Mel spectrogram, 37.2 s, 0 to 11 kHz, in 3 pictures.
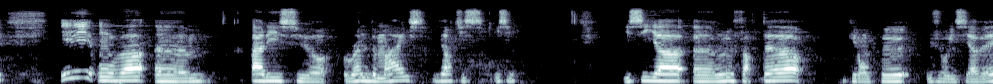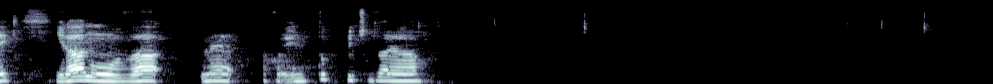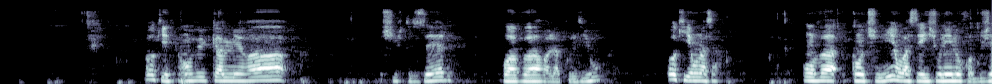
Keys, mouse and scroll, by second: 8.6-11.5 drag, 18.2-18.6 scroll down 2, 18.6-21.2 middle drag, 21.2-23.4 drag, 23.4-24.8 middle drag, 24.8-25.4 scroll up 2, 25.4 Tab, 26.0 scroll down 2, 26.2 a, 27.1 KP_0, 27.9 scroll up 4, 29.3 shift+z, 34.6 shift+z, 35.1 right click, 35.6-37.2 scroll down 1.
